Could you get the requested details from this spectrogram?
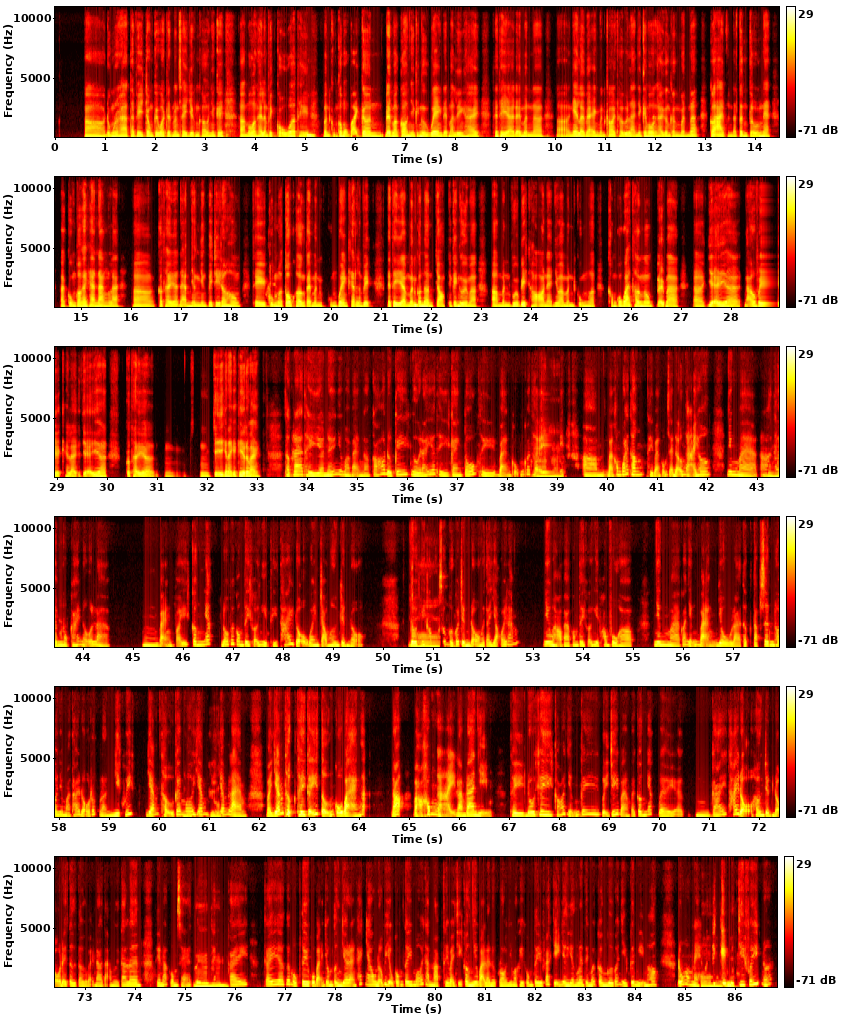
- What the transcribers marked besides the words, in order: tapping; other background noise; distorted speech; unintelligible speech; static
- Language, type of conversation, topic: Vietnamese, advice, Bạn đang gặp những khó khăn gì trong việc tuyển dụng và giữ chân nhân viên phù hợp?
